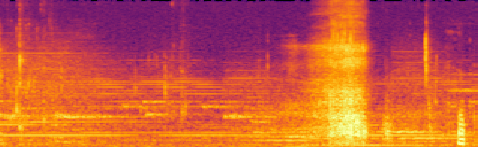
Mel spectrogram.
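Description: A short, noisy sip of hot coffee from a cup, lasting under a second, about four seconds in, over faint background music.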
